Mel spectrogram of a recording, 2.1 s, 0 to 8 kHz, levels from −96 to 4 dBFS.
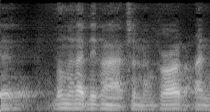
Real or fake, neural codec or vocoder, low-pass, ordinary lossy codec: fake; codec, 16 kHz, 0.5 kbps, FunCodec, trained on LibriTTS, 25 frames a second; 7.2 kHz; none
